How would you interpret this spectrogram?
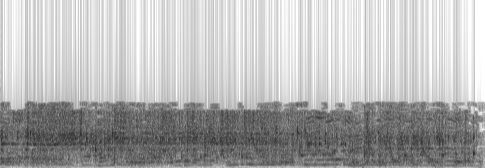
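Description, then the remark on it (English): A toilet flushes with a loud, steady rush of water for about five seconds, continuous, with a gurgling hiss that barely changes before it cuts off. “And then on top of that, right before court, right before he got into court, he tried to flush his head down the toilet.”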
